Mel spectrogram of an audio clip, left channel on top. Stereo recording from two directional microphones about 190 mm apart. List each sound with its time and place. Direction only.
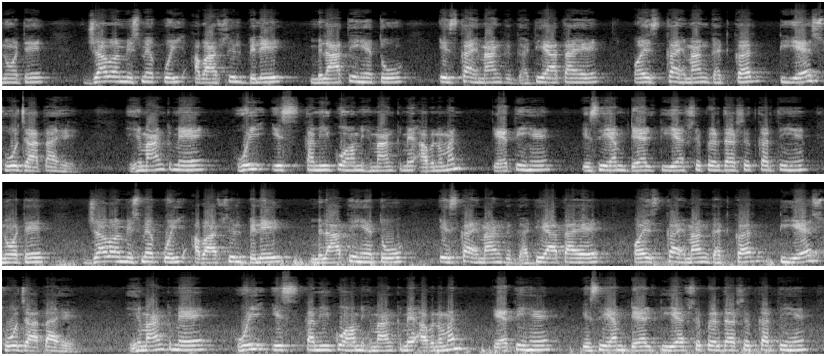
0.0 s a woman's voice: 35° left (ahead or behind)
